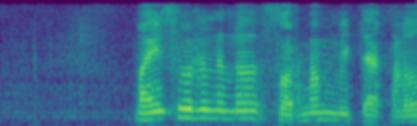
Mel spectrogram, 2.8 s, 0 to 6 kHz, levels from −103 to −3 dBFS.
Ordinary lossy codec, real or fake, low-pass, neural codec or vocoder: none; fake; 5.4 kHz; codec, 44.1 kHz, 3.4 kbps, Pupu-Codec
